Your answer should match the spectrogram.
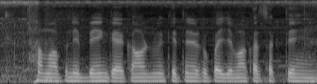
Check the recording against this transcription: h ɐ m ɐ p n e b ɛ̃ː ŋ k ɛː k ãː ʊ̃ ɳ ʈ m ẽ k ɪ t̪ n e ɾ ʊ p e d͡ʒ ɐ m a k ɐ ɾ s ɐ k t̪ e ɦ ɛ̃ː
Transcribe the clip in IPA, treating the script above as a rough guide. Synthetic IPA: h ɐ m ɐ p n e b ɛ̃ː ŋ k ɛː k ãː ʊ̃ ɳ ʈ m ẽ k ɪ t̪ n e ɾ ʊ p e d͡ʒ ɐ m a k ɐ ɾ s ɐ k t̪ e ɦ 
